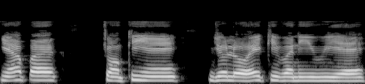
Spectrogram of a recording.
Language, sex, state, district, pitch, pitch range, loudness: Hindi, male, Bihar, Lakhisarai, 185 Hz, 175-190 Hz, -12 LUFS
